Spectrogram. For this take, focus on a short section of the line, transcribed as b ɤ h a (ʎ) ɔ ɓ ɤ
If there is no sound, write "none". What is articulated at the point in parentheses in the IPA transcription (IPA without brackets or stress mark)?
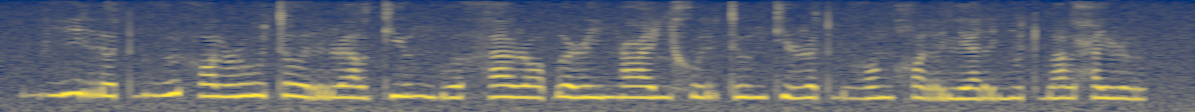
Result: ɭ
